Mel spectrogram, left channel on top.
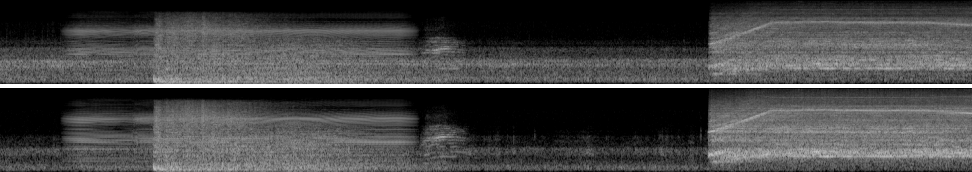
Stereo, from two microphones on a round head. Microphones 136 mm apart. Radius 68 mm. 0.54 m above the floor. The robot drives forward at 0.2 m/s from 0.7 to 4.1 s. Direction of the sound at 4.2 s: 5° left (ahead or behind).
